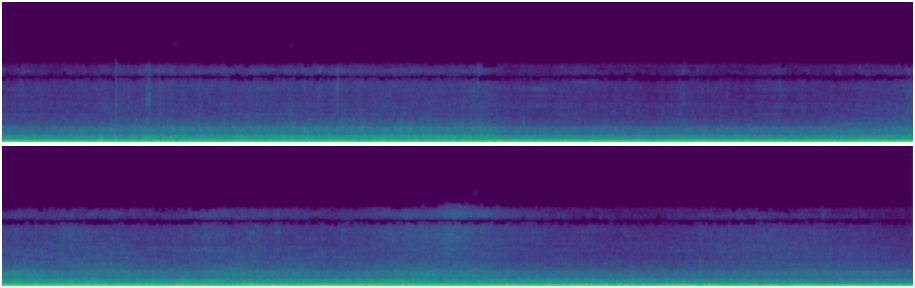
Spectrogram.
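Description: Tyres roll steadily on smooth tarmac.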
